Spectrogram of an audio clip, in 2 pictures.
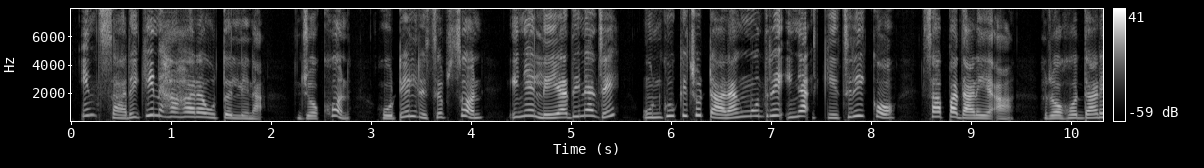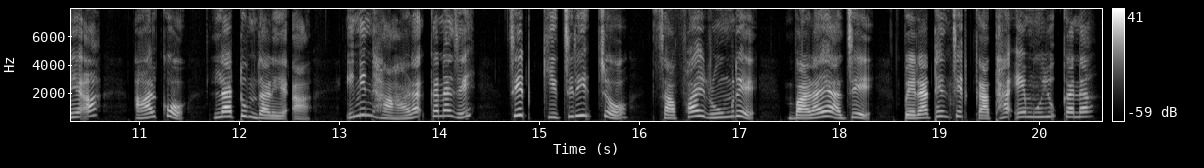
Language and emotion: Santali, surprised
